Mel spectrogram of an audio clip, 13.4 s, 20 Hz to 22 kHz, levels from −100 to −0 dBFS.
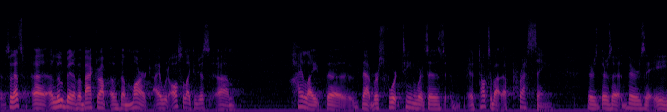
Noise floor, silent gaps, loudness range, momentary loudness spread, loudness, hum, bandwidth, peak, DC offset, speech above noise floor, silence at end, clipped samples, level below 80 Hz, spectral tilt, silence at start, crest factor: -81 dBFS; none; 6 LU; 11 LU; -60 LUFS; none; 15.5 kHz; -42 dBFS; under 0.1%; 21 dB; 0 s; under 0.1%; -82 dBFS; -6.5 dB/octave; 0 s; 18 dB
